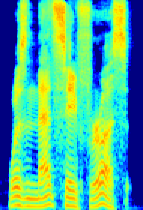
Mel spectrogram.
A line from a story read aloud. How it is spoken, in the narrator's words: said Elias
